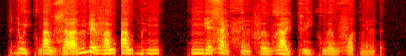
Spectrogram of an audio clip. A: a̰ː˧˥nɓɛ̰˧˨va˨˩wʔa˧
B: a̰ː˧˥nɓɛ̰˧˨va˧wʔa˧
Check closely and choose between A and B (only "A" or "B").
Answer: B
